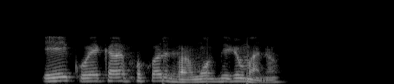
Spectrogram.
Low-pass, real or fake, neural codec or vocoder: 3.6 kHz; fake; codec, 24 kHz, 0.9 kbps, WavTokenizer, medium speech release version 1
